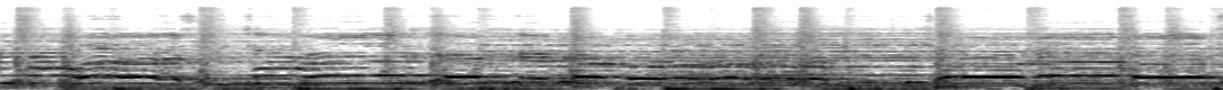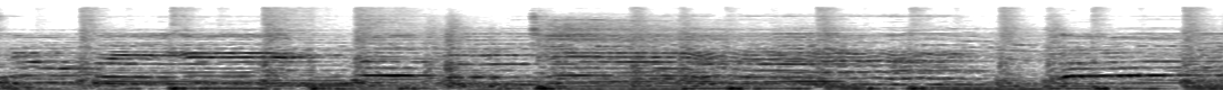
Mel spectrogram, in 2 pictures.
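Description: Male vocal group singing in close harmony with live band accompaniment: bass and a steady drum beat under the voices.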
